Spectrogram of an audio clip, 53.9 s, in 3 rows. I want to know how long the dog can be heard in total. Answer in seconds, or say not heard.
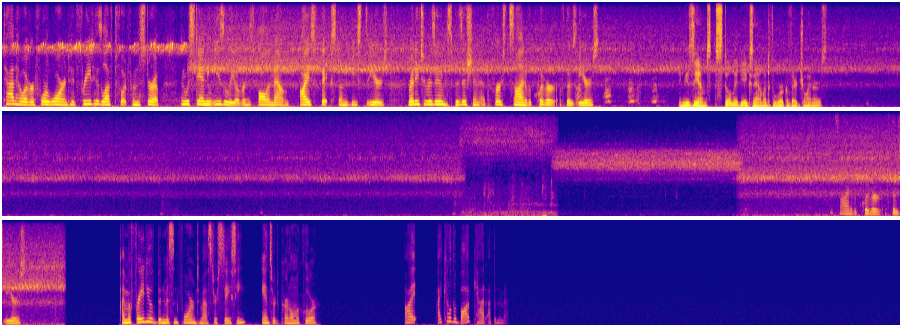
2 s.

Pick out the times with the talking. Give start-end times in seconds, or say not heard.
0.0-12.0, 13.5-16.5, 34.6-36.5, 38.3-42.3, 44.0-46.0.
